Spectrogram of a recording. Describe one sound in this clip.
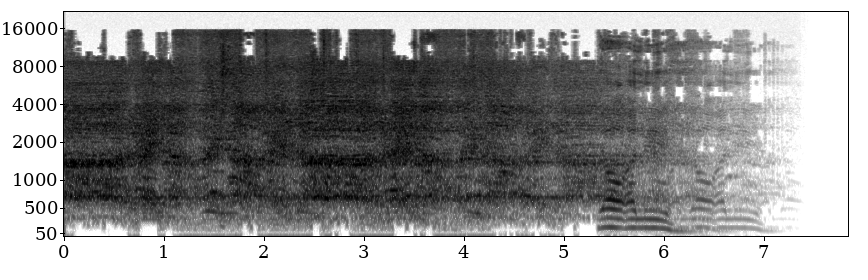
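A large crowd of men chants loudly in unison in an echoing hall.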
